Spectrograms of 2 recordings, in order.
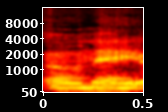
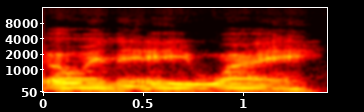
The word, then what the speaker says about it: One: Her twin brother, 2 minutes later, named One, spelled One, pronounced Onay, Onay.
